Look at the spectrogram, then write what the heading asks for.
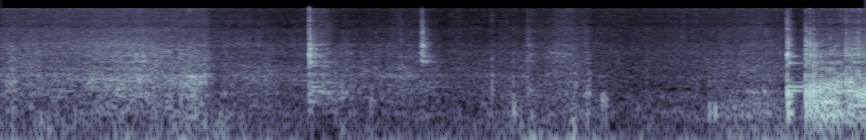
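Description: Chicken and ginger-garlic masala sizzling in a cooking pot, with a few sharp clicks of a ladle against the pot. A louder rush of sizzling comes in near the end.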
